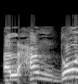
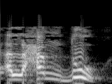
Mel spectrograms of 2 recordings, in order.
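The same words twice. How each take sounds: First: "अल्हम्दो" ending in o, the mistaken form; wrong vowel demo. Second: "अल्हम्दु" ending in a clear short u; correct vowel demo. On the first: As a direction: end "अल्हम्दो" on o to show the error. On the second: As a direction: end "अल्हम्दु" on u, not o. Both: Shown as a demonstration. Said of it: "अल्हम्दो नहीं पढ़ेंगे".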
